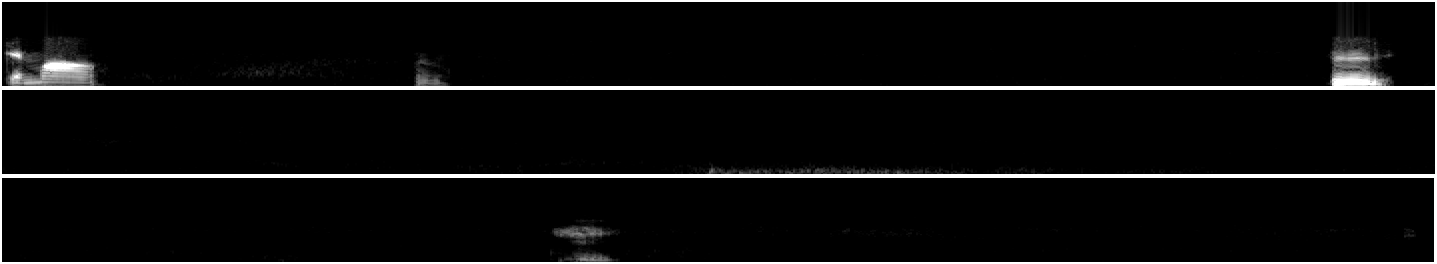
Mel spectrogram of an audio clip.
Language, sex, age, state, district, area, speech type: Gujarati, male, 18-30, Gujarat, Anand, rural, conversation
